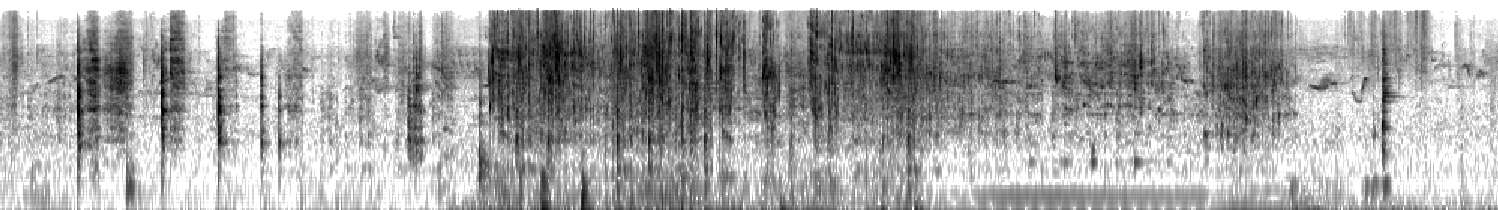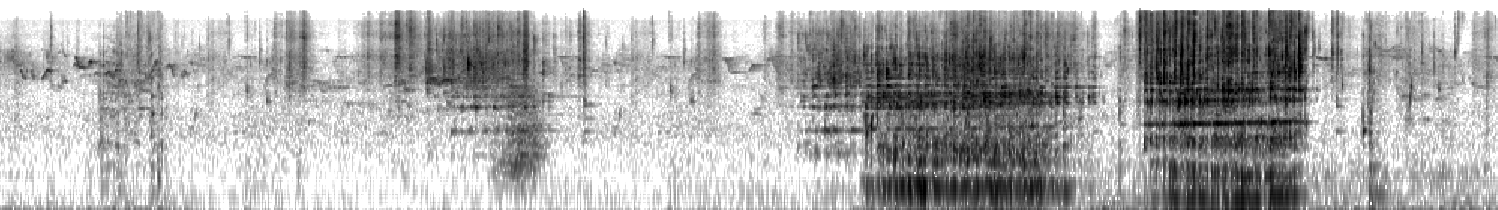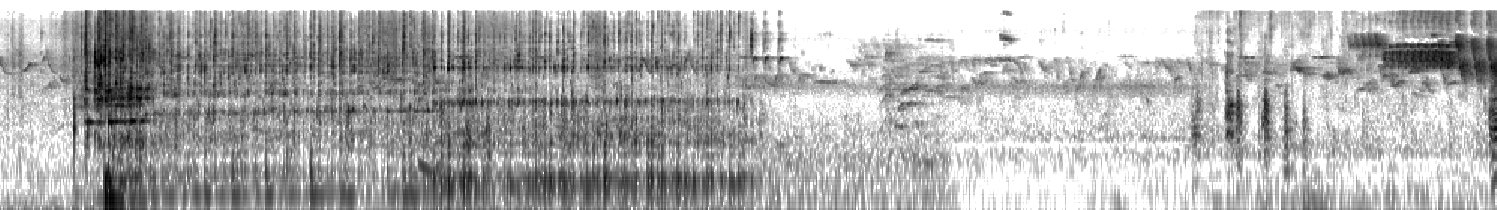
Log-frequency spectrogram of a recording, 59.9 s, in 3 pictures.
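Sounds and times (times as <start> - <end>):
liquid pouring into batter: 6.3 - 17.4, 30.6 - 38.4, 40.9 - 50.2.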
